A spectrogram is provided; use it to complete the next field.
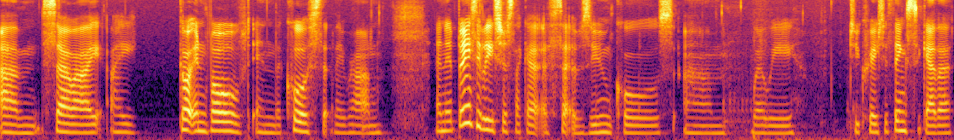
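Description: In a Yorkshire accent, a woman with a fairly low pitch speaks at a moderate pace with fairly even intonation, on a very clean recording with a silent background. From northern England, Filey, North Yorkshire. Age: 20s. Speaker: poet and writer. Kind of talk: casual interview chat.

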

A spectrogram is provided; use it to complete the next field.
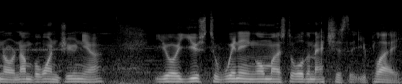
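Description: A man with an Australian accent speaks at a very fast pace. His medium pitch stays monotone and flat. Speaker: tennis coach. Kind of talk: casual interview. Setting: hotel.

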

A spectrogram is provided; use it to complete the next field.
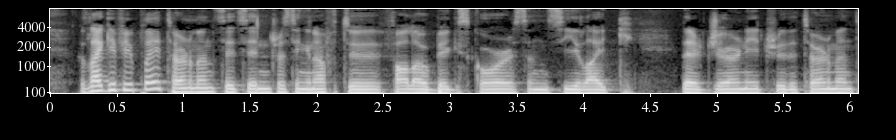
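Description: Male voice with a Norwegian accent, medium pitch and a dark, mellow tone at a fairly quick pace, dry and close with no echo, in a very clean recording with a silent background. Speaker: poker ambassador. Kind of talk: casual interview.

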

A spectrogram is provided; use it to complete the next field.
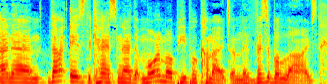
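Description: A man with a northern English accent speaks at a fairly quick pace. His pitch is fairly high, with ordinary variation. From northern England. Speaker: author and media figure. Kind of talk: casual interview chat. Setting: studio. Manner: animated, ranting.

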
